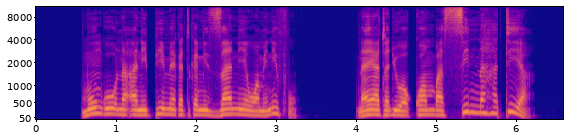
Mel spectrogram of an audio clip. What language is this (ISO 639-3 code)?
swa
